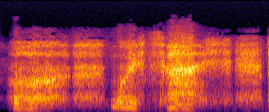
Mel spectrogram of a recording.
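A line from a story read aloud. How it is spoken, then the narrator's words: Moaned. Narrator (Russian): простонал бедный косой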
